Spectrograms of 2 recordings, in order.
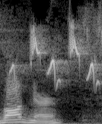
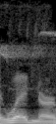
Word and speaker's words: Wagner: the famous composer Richard Vagner and you know what I'm talking about because I pronounce his name correctly most people say Wagner but no it's Vagner and the funny thing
